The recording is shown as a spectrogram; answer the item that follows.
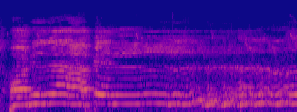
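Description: Korat folk song (pleng Korat) sung by a single voice, long drawn-out notes that bend and waver in pitch, with short breaks for breath.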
